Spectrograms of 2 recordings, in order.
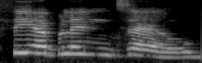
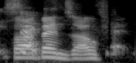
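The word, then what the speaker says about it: thiabendazole: Yeah, so you've got imazolil, fluoxetinool, and the thiablenzel. Blah, blah, blah. Sorry, thiabenzole.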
